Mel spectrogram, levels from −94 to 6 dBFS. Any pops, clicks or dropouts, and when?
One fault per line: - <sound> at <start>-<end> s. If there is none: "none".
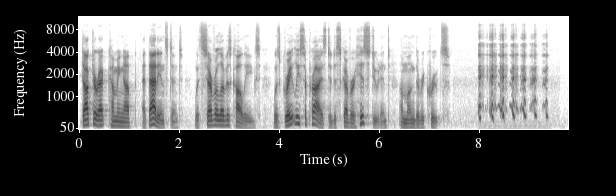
- laugh at 8.0-9.5 s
